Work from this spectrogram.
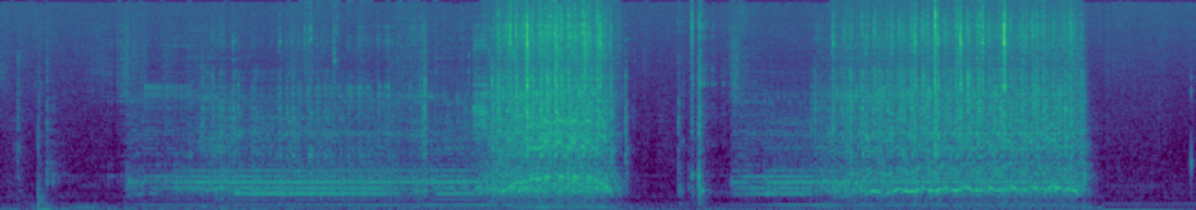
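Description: A sewing machine stitches across a hem along a slit in two long bursts of steady rapid mechanical whirring, with a short pause and a few clicks between them, close and alone.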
